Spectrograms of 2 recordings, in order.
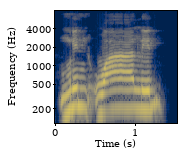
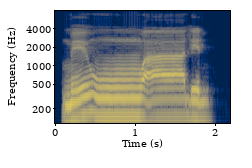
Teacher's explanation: Kita leburkan matinya kemudian kita masukkan ke huruf idgham di depannya dan dibaca dengan mendengung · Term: Idgham Bighunnah, idgham bi ghunnah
